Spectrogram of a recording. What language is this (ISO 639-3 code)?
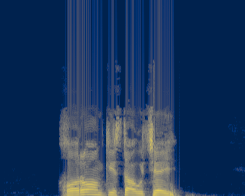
ydg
